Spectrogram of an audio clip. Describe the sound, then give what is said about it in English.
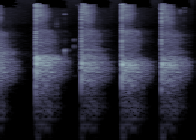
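Hand claps mark the rhythm of ground contacts in a sprint. Each sharp, evenly spaced clap rings briefly, followed by short silences, in a steady pulse. “we think about this clap being the ground contact, and it's going to start slow”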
